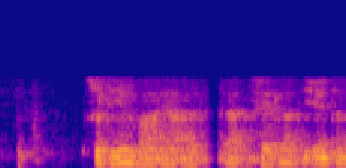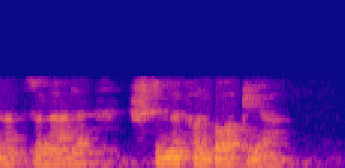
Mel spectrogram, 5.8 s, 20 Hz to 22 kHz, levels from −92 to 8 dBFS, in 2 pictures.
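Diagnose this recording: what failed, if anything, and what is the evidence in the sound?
Short stall from a late packet at 1.72–1.84 s, after "war er": the network jitter buffer ran empty, stretching the last sound about 0.1 s, with nothing lost.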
